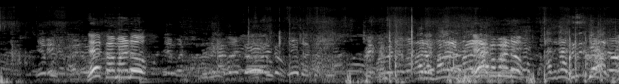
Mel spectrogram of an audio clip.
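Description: A crowd of men shouts and cheers excitedly outdoors.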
